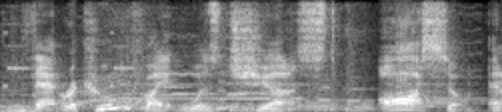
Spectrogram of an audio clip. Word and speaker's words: Recoome: It's like, my name's Recoome, it rhymes with doom, and you're gonna meet yours all too soon.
